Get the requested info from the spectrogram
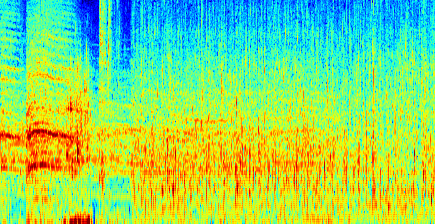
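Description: Two short wavering pitched tones, then from about two seconds in a steady trickling, pouring water sound, dense with small crackles.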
